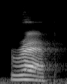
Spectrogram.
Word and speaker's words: wrap: Just like wrap, app, wrap, and this W is silent.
